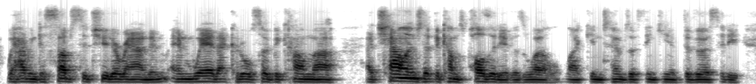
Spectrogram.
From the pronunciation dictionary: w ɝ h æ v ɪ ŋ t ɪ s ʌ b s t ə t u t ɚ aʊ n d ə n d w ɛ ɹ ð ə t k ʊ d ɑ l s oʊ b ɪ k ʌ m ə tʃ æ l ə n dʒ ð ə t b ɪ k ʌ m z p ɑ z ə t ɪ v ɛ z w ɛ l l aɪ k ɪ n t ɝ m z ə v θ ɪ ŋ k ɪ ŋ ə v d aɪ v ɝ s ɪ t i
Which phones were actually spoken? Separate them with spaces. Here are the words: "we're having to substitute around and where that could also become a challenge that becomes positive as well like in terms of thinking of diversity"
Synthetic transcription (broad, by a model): w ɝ h æ v ɪ ŋ t ɪ s ʌ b s t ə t u t ɚ aʊ n d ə n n w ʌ ɹ ð ə t k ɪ d ɑ l s oʊ b ɪ k ʌ m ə tʃ æ l ə n dʒ ð ə t b ɪ k ʌ m z p ɑ z ə t ɪ v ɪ z w ɛ l l aɪ k ɪ n t ɝ m z ə v θ ɪ ŋ k ɪ ŋ ə v d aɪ v ɝ s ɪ t i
